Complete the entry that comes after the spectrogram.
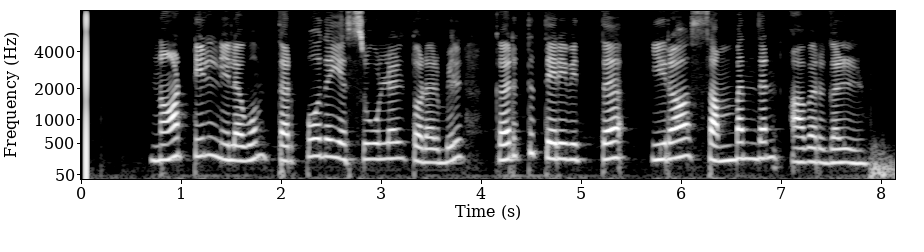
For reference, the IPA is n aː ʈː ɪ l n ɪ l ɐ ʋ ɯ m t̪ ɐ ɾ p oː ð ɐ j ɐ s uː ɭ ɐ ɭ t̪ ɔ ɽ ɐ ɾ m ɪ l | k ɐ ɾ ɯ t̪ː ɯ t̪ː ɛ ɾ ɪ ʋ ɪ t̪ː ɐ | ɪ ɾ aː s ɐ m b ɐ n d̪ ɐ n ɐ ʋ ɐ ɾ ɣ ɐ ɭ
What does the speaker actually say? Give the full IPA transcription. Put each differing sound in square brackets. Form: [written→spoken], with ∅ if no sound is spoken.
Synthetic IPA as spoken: n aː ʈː ɪ l n ɪ l ɐ ʋ ɯ m t̪ ɐ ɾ p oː ð ɐ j ɐ s uː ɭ ɐ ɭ t̪ ɔ ɽ ɐ ɾ [m→b] ɪ l | k ɐ ɾ ɯ t̪ː ɯ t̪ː ɛ ɾ ɪ ʋ ɪ t̪ː ɐ | ɪ ɾ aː s ɐ m b ɐ n d̪ ɐ n ɐ ʋ ɐ ɾ ɣ ɐ ɭ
